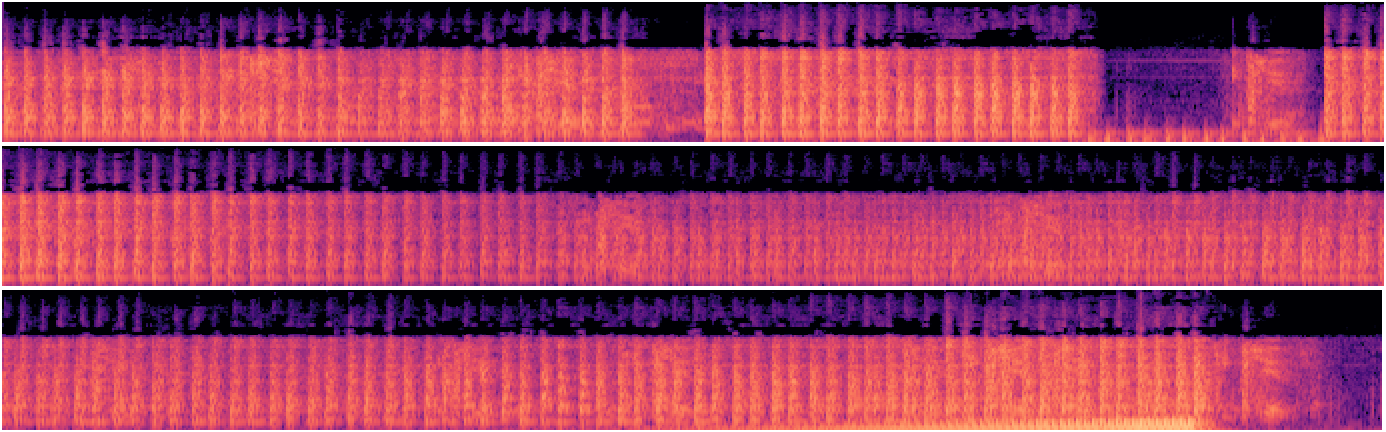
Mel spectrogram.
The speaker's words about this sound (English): So you are free to engage, over. Alright, we'll be engaging. Light them all up. Come on, fire.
